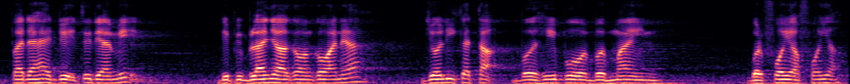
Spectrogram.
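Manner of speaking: normal talking voice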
